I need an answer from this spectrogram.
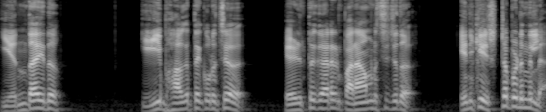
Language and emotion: Malayalam, angry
